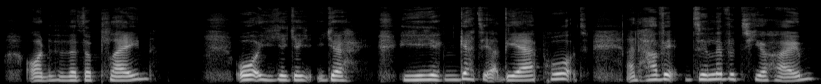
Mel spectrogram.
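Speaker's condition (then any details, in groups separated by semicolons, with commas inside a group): Stammer; cold, voice nasal and froggy, exaggerating speech as stammer technique; speech deliberately exaggerated, may sound strange, helps stammer and confidence; repeated sounds, repeated words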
